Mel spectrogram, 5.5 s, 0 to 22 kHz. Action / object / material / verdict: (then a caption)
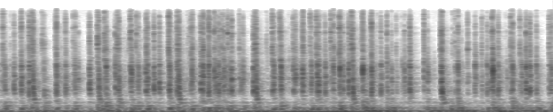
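tap / plastic mechanical keyboard / plastic / none. Both hands type continuously with the fingertips on a beige plastic vintage Wang 725 mechanical keyboard fitted with neon green/lime Alps SKCM switches. The result is a steady stream of sharp, bright clacks with short decays and a light low thump beneath them.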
